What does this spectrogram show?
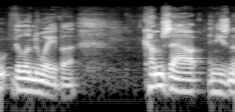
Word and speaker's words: Villanueva: of them comes out Alejandro Villanova who is one of is that how you pronounce it fluent Villeneuve of Villanueva sorry Alejandro Villanueva comes out and he's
